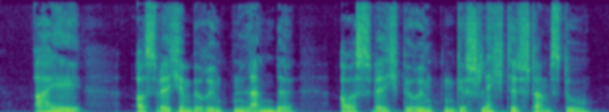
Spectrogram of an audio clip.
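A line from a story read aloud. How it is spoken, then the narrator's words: Youth calling with innocent joy. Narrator (German): Mit unschuldiger Freude rief der Jüngling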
